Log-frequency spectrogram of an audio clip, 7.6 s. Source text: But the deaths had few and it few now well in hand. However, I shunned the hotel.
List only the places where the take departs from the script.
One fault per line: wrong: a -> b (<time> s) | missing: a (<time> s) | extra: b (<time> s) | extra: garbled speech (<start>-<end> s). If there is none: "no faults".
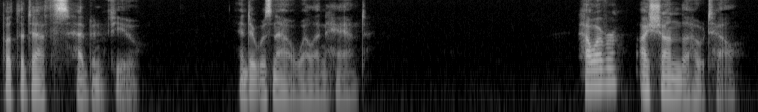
extra: been (0.9 s)
wrong: few -> was (2.6 s)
